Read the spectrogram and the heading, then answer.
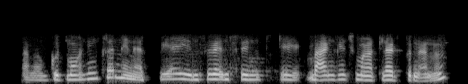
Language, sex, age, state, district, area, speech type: Telugu, female, 18-30, Telangana, Mancherial, rural, conversation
